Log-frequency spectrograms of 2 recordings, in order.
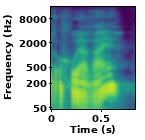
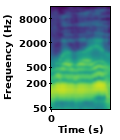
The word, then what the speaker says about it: Huawei: Huawei mag, äh, ist eine, die native, also die ja. originale Aussprache. – Ja, aber ich glaube, in Europa sagt keiner Huawei, sondern alle nur Huawei.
